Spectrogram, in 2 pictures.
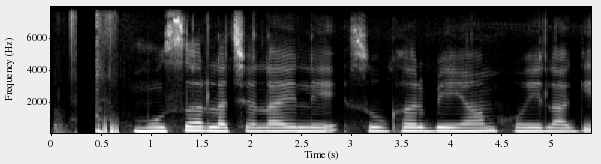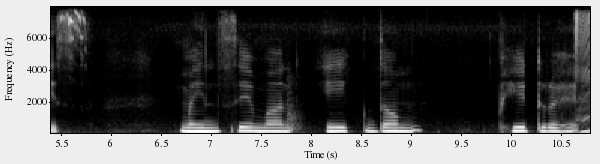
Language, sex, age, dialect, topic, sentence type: Chhattisgarhi, female, 18-24, Northern/Bhandar, agriculture, statement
